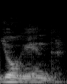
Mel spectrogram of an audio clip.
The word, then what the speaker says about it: योगेंद्र: जैसे लिखते हैं योगेंद्र तो पढ़ते हैं जोगेंद्र।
